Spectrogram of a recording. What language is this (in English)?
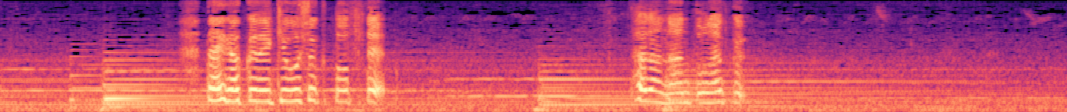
Japanese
